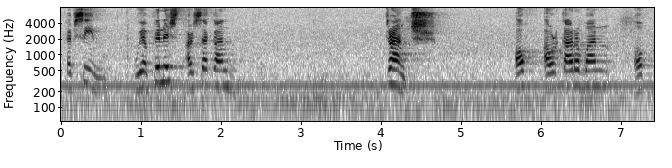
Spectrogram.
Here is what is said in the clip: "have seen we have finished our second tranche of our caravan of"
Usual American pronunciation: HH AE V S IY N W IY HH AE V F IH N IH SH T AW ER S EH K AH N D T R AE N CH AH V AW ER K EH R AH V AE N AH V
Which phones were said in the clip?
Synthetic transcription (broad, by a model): HH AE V S IY N W IY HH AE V F IH N IH SH T AW ER S EH K AH N D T R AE N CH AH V AW ER K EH R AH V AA N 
